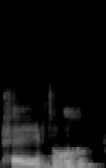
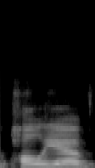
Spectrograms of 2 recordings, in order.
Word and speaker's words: Poilievre: And he originally, and this goes way back to my time, pronounced it Poliver and did flip to the Polyev pronunciation a little bit later.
